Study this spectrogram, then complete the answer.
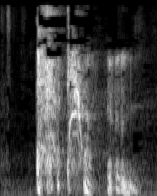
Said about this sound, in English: A little bit of a cough, so I apologize ahead of time, and I will do my best to cover the mic so I don't just blow you out.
